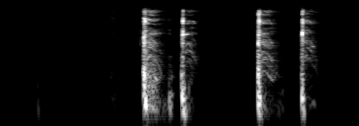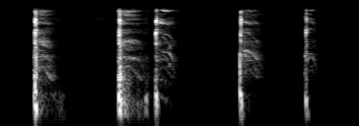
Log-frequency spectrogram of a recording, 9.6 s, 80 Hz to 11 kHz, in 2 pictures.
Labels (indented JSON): {
  "expert_labels": [
    {
      "quality": "ok",
      "cough_type": "dry",
      "dyspnea": false,
      "wheezing": true,
      "stridor": false,
      "choking": false,
      "congestion": false,
      "nothing": false,
      "diagnosis": "COVID-19",
      "severity": "severe"
    }
  ]
}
